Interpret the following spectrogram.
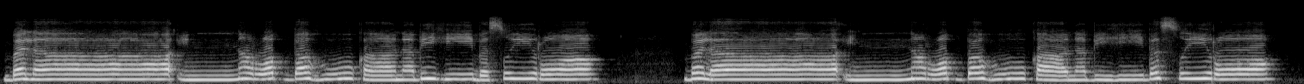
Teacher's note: फतहतैन है तो इसे हम अलिफ मद्दा से बदल देंगे, मद इवज होगी, यहाँ पे सिर्फ 2 काउंट करना है।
